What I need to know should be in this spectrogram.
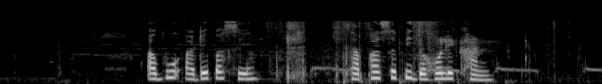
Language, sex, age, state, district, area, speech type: Santali, female, 18-30, West Bengal, Purba Bardhaman, rural, spontaneous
